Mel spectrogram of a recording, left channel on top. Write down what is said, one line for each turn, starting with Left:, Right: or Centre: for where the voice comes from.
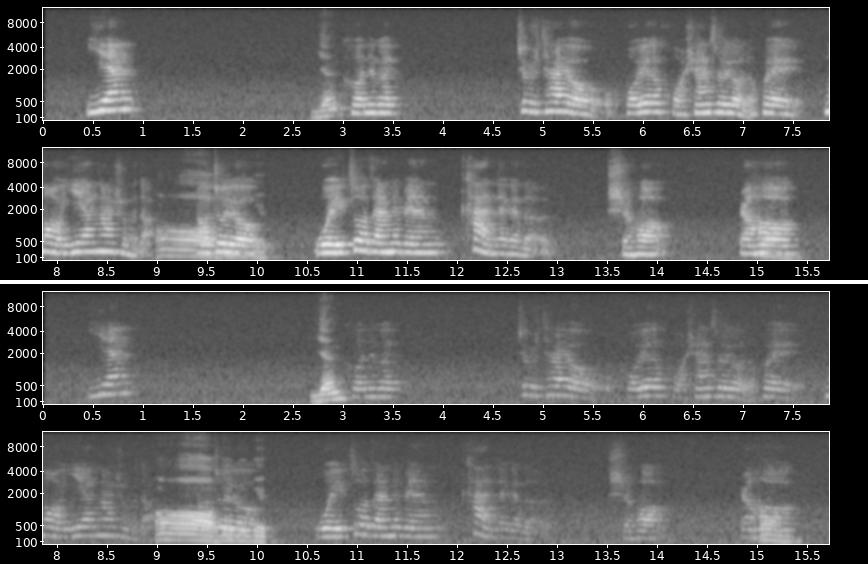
Left: 烟
Right: 烟，
Left: 和那个，就是它有活跃的火山，所以有的会冒烟啊什么的。
Right: 哦，
Left: 然后就有围坐在那边看那个的时候，
Right: 对对对，
Left: 然后，
Right: 哦，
